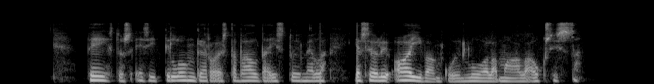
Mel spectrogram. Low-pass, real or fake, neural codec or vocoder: 7.2 kHz; real; none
